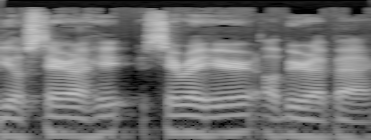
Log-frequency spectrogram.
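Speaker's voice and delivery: ordinary talk, nothing marked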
